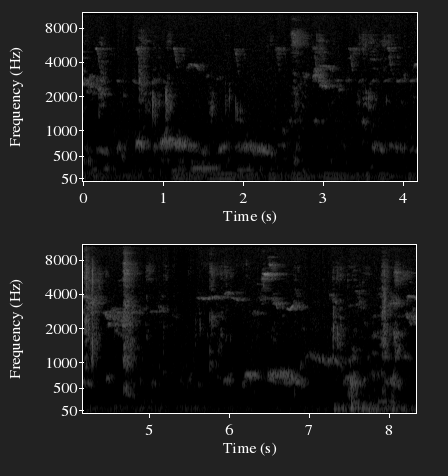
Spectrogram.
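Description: Faint outdoor birdsong: repeated low cooing calls, like a dove's, with short high chirps from small birds scattered through.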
